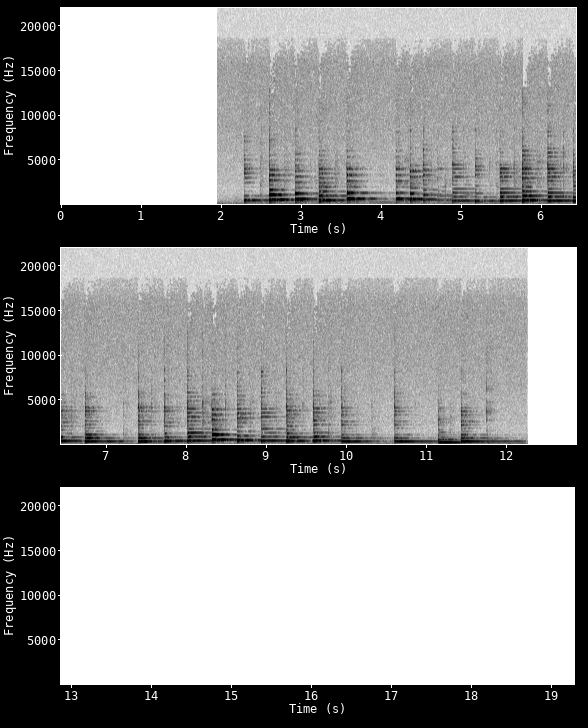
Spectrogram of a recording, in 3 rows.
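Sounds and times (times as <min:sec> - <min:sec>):
violin played pizzicato: 0:02.1 - 0:12.3.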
